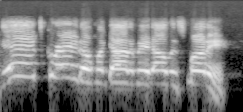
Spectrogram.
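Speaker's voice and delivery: very high, giddy squeal of glee; gushing to mom. Retold or imitated. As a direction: gush like you just got rich. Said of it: "I'd call my mom and be like".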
